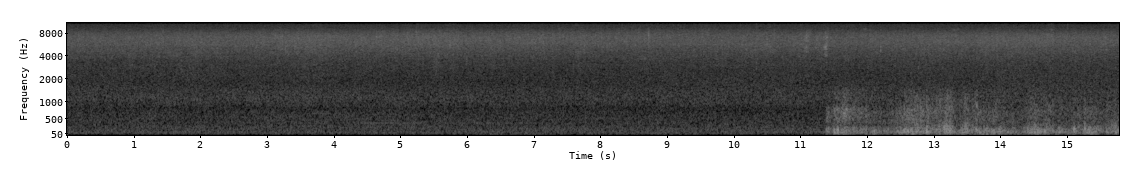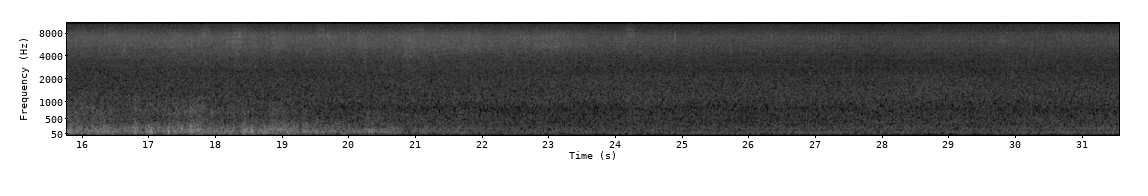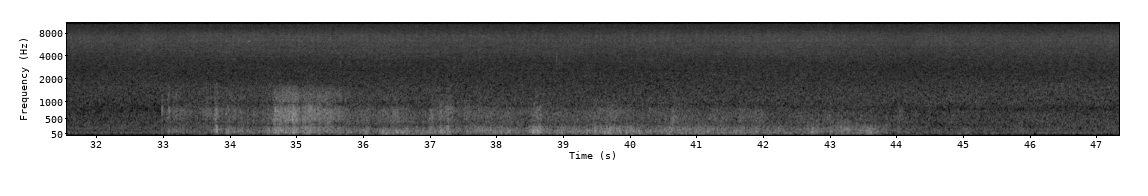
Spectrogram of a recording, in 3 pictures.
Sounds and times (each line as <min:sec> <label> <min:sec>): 0:00.0 rain starts 0:47.3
